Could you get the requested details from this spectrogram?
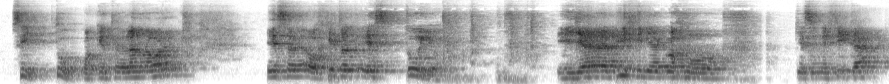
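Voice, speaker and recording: A man's voice: high-pitched, a bit bright. A man with a Chilean accent teaching an English class to students, explaining patiently and checking in often. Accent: Chilean Spanish. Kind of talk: recorded online class explanation. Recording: echoey room, far from mic, dull lo-fi.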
